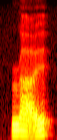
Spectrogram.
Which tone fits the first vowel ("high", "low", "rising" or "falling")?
low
